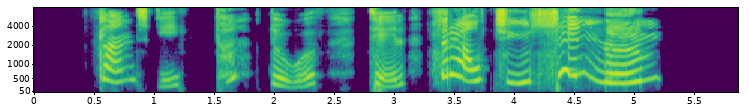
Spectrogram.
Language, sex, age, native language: Icelandic, male, 9, Icelandic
